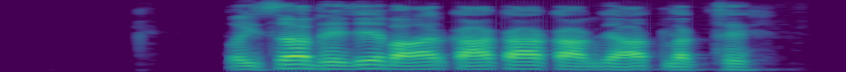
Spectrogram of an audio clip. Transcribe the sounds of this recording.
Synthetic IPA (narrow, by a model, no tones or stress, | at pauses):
pəɪsabʱeːd͡ʒebaːɾkaːkaːkaːkd͡ʒaːt̪lɐɡ̚t̪ʰeː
